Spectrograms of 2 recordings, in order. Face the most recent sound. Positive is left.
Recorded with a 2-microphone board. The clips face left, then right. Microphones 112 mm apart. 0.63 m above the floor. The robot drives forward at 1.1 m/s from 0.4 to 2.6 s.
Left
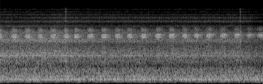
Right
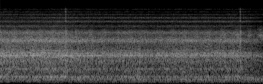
turn(degrees=65)  # may be behind; listen again after turning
